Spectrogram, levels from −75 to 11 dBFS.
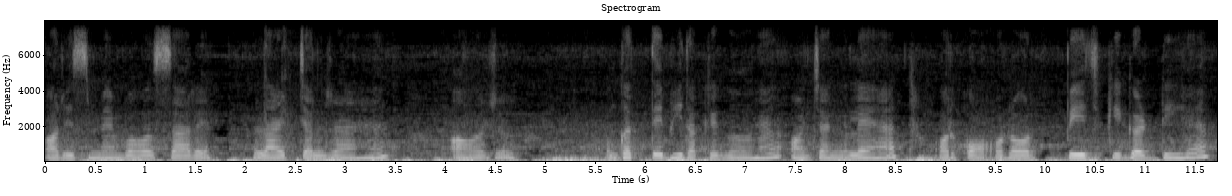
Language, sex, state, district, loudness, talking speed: Hindi, female, Uttar Pradesh, Shamli, -18 LUFS, 110 wpm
